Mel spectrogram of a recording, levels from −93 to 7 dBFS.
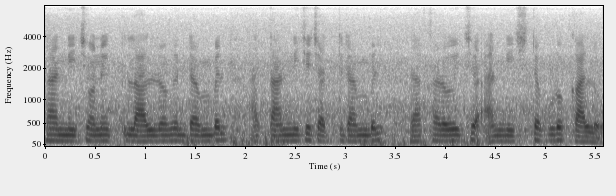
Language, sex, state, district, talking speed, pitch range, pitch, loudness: Bengali, male, West Bengal, Jalpaiguri, 195 wpm, 115-125 Hz, 120 Hz, -21 LUFS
